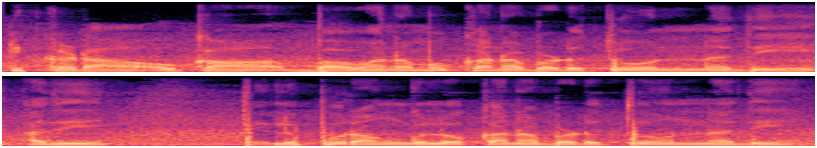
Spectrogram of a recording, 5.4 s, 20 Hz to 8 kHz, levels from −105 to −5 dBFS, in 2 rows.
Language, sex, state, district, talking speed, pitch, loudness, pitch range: Telugu, male, Telangana, Hyderabad, 100 wpm, 155 Hz, -15 LUFS, 150-165 Hz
